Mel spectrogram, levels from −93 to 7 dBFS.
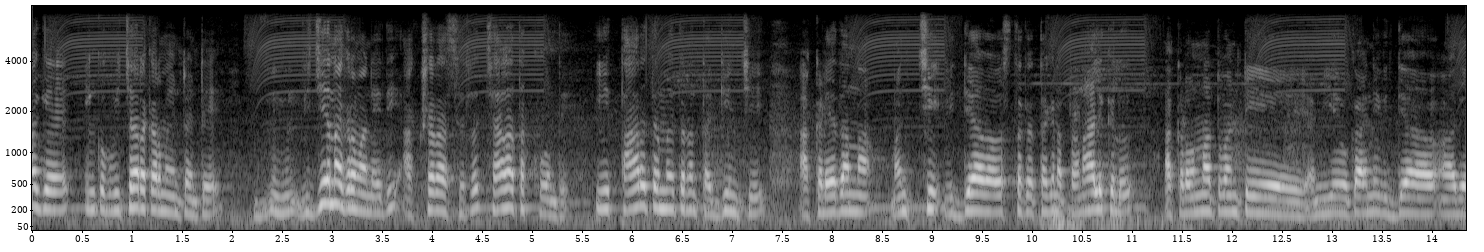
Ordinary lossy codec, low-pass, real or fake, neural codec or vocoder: none; 7.2 kHz; real; none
